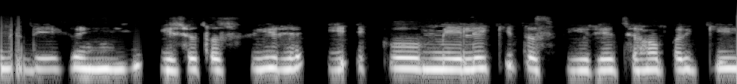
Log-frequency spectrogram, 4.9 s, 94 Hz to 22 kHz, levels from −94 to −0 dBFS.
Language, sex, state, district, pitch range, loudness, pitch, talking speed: Hindi, female, Uttar Pradesh, Jyotiba Phule Nagar, 240-260 Hz, -14 LUFS, 250 Hz, 220 wpm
